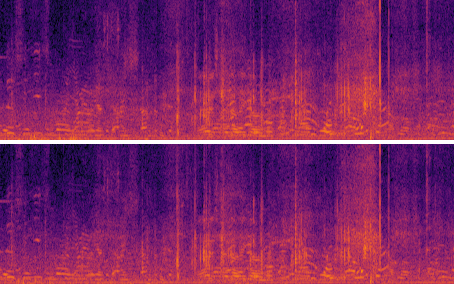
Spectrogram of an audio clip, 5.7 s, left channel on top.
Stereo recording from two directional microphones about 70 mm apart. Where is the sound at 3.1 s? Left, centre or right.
Centre.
